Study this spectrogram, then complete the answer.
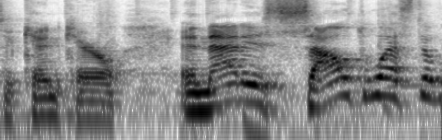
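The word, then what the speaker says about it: Ken Caryl: And then the last one I got to talk about is Ken Carroll. Yes, that's how we pronounce it, not Ken Carl. We pronounce it Ken Carol.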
